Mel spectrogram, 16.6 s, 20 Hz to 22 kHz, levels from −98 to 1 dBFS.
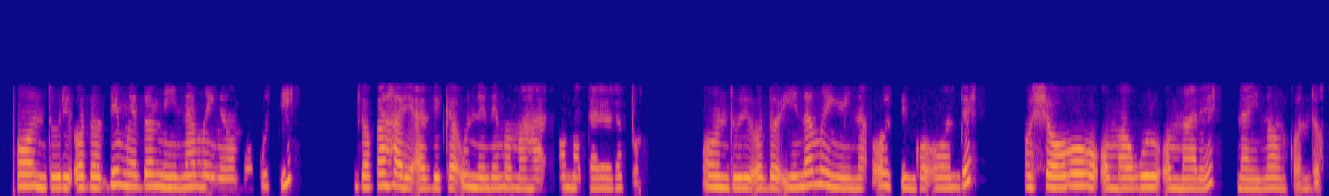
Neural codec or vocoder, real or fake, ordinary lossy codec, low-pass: vocoder, 22.05 kHz, 80 mel bands, Vocos; fake; AAC, 32 kbps; 3.6 kHz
